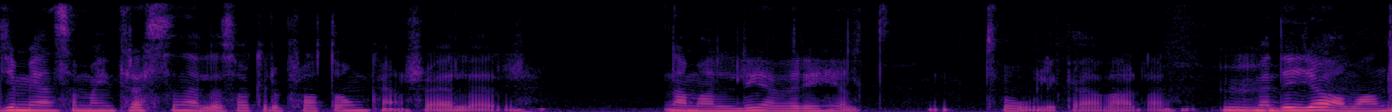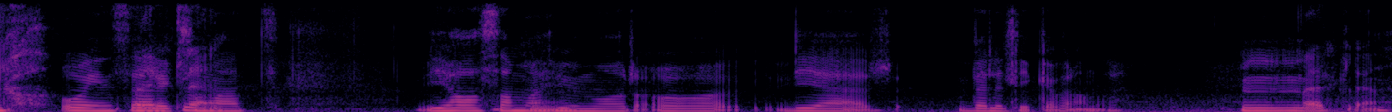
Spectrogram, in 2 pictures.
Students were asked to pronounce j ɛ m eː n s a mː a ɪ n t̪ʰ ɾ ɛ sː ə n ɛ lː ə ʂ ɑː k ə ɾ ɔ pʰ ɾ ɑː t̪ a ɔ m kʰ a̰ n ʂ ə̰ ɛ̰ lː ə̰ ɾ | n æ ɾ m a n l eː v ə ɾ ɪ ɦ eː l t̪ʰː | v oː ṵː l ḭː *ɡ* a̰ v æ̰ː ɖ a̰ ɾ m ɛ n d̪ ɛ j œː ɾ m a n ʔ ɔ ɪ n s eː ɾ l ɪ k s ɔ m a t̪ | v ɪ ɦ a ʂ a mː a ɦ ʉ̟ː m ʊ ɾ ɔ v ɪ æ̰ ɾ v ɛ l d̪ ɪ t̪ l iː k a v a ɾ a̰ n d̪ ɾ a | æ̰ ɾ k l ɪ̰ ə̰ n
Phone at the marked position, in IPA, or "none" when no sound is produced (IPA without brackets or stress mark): k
